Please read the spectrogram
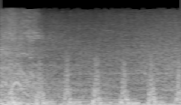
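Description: Loud action-movie sound effects: a helicopter's rotor and a heavy truck's engine, a swooping rush that turns into a quick rhythmic chop of about four or five beats a second, over hissing noise.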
